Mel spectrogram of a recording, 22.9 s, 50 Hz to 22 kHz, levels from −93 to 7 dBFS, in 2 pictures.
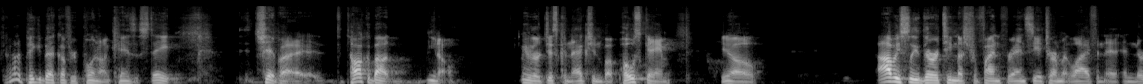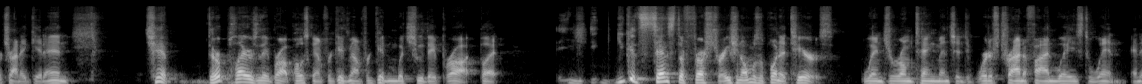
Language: English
